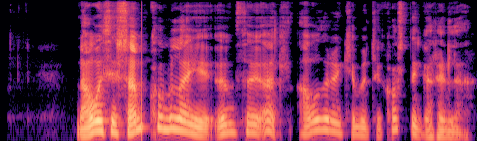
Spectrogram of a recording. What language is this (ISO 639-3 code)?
isl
